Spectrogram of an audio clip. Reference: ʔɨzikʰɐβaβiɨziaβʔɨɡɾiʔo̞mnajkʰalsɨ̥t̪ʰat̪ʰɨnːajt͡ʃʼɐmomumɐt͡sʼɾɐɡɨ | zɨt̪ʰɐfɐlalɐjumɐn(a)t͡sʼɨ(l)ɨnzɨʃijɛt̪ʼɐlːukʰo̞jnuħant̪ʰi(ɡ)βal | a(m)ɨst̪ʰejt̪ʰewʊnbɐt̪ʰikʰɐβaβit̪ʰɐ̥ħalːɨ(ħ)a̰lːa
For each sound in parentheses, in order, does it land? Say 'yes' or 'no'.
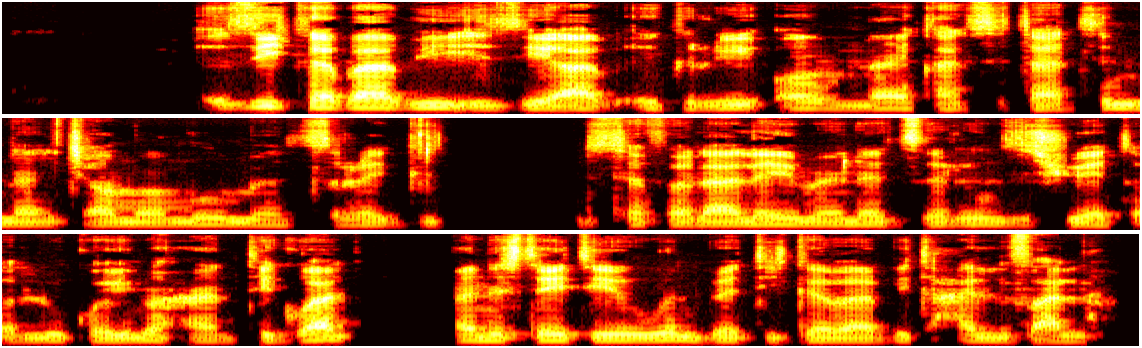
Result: no, no, yes, no, no

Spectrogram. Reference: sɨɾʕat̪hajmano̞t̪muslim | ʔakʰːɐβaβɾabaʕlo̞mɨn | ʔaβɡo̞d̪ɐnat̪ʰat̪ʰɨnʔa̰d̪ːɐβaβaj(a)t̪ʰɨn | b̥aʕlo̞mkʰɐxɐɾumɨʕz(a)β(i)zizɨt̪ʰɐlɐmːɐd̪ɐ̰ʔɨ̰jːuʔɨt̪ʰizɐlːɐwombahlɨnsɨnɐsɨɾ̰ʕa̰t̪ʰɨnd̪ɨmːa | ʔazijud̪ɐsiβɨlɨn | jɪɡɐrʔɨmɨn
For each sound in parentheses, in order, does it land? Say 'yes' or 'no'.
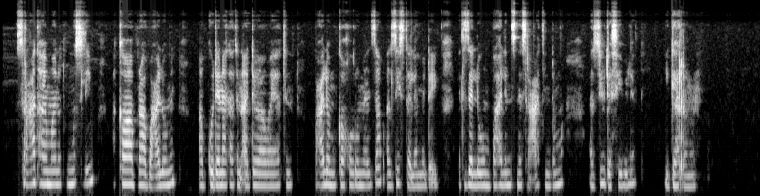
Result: yes, yes, no

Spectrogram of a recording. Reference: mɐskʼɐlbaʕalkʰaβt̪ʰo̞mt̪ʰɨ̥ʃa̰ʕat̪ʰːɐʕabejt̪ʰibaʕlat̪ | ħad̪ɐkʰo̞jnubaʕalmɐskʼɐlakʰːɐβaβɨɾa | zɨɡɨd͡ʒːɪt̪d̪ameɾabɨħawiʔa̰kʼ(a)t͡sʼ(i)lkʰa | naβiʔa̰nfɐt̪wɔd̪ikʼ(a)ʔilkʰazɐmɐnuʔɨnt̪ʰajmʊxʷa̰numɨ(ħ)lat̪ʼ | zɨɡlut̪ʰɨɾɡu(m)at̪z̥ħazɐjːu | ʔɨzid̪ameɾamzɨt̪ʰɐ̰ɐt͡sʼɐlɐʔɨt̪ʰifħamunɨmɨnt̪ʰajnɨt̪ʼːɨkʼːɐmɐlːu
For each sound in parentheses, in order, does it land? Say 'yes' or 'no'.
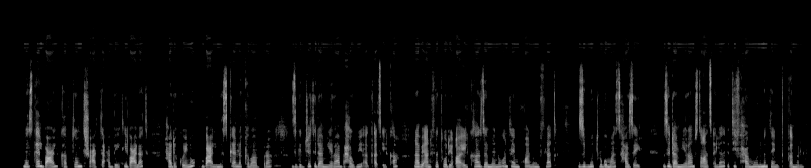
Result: yes, yes, yes, no, yes

